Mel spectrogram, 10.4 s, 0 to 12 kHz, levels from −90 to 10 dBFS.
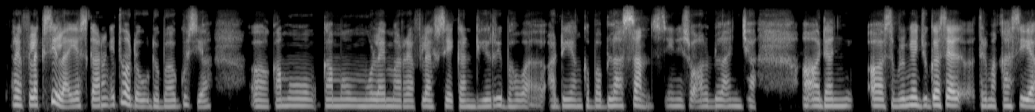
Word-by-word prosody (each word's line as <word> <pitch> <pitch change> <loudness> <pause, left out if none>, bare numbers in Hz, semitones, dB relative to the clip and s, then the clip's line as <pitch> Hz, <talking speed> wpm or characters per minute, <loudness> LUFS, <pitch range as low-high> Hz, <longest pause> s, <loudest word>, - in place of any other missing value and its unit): refleksilah 225 - +4
ya 200 - +2
sekarang 205 +2 0
itu 285 +5 -1
ada 200 -6 -2
udah 185 0 -7
bagus 190 +3 -2
ya. 180 - -5 0.5
Eee, 185 -1 -4
kamu 205 0 -6
kamu 200 -2 -5 0.2
mulai 195 0 -2
merefleksikan 185 0 -2
diri 195 +4 -4
bahwa, 185 -1 -8
eee, - - -12
ada 200 - -5
yang 195 -1 -5
kebablasan 200 0 +6
sini 200 -1 -3
soal 190 +1 -4
belanja. 190 0 -2 0.5
Heeh 205 - +2
dan, 200 0 +1
eee, 205 +1 -1
sebelumnya 205 +4 +2
juga 215 +2 +3
saya 220 -2 +8 0.2
terima 200 -1 -5
kasih 200 0 +2
200 Hz, 175 wpm, -23 LUFS, 190-205 Hz, 0.5 s, saya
